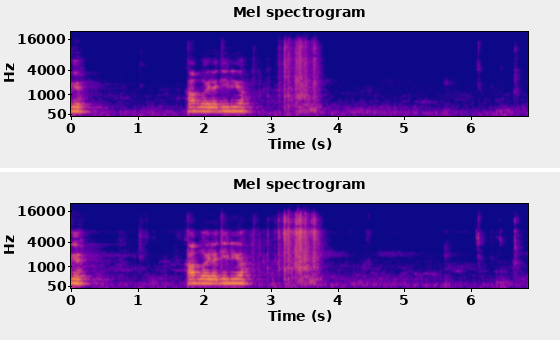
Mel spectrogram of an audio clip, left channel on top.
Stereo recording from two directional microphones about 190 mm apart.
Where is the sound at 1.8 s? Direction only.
25° right (ahead or behind).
